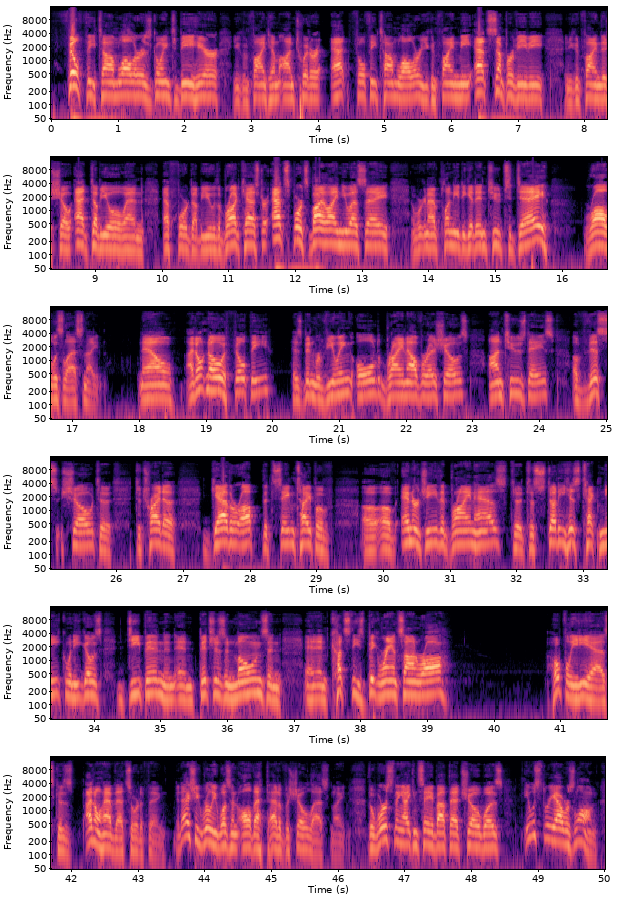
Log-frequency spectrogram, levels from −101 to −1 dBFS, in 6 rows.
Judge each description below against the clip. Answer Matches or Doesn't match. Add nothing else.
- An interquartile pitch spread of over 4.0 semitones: Matches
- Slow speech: Doesn't match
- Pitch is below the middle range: Doesn't match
